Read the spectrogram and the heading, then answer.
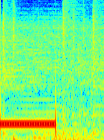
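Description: A telephone call being placed: a loud, steady electronic phone tone holds for about half a second, then cuts off abruptly, leaving only faint background noise.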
